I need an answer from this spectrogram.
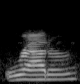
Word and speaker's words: Ratter: Henry Ratter, rhymes with ladder.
